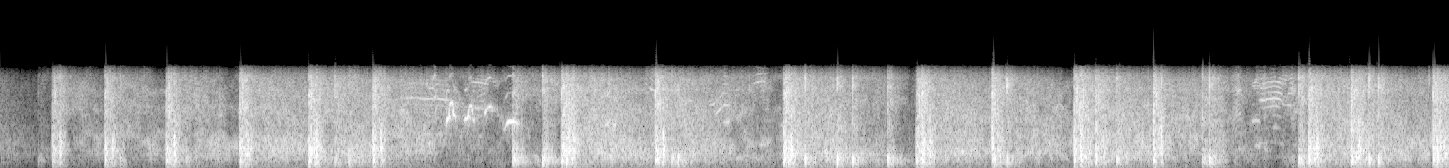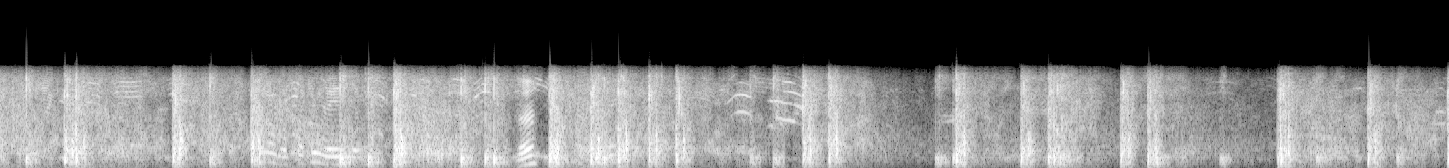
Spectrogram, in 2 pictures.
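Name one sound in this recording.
Fireworks bang and crackle loudly overhead, outdoors.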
